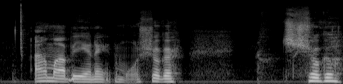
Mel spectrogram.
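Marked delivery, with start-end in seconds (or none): 0.4-1.8 lazy put-on southern American drawl. Recalling how he suddenly switched voices, imitating a southern drawl. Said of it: "southern drawl".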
